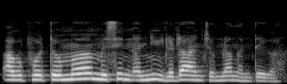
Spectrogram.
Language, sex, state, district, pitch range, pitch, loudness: Wancho, female, Arunachal Pradesh, Longding, 190-225 Hz, 215 Hz, -15 LUFS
